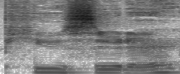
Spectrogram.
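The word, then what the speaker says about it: Pius Suter: with Kane or or the newly ascendant uh Pew Suitor as we've decided uh his name is pronounced yeah that could be worth a look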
